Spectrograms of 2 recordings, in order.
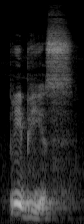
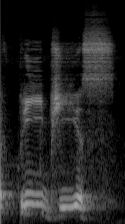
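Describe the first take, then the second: First: Said in the usual way. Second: "previous" slowly, with the first syllable stretched; slow drawn-out word. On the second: Shown as a demonstration. Teacher spelling out a word for learners, slow "previous".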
